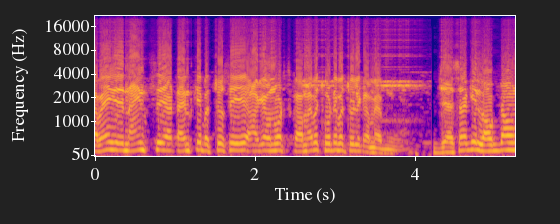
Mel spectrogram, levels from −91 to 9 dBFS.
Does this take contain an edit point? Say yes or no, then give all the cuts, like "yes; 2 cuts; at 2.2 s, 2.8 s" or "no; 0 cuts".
yes; 1 cut; at 4.2 s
